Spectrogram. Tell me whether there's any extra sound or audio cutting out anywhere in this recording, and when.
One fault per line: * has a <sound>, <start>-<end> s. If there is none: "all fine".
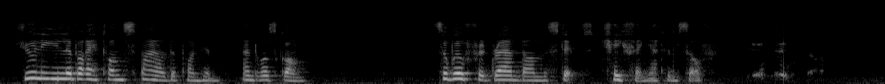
* has a laugh, 7.5-8.3 s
